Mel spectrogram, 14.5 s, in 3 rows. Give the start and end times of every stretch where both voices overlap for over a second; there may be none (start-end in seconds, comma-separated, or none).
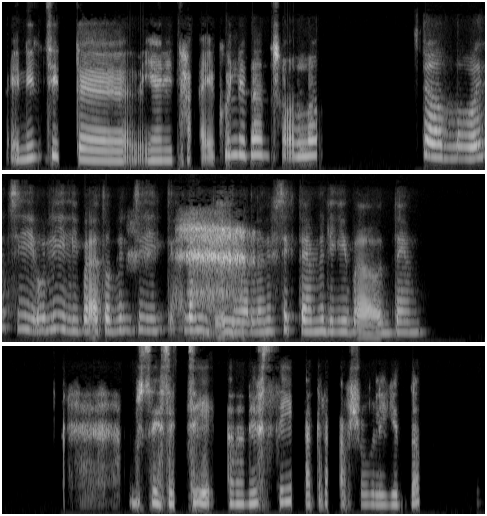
none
